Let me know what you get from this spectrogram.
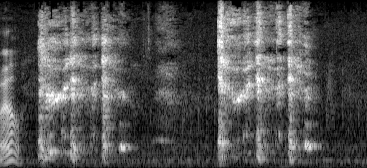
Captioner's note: coughing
